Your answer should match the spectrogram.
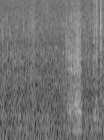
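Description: A boat engine running aboard a replica Phoenician sailing ship during anchoring at sea, a steady low rumble mixed with wind and water noise.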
